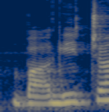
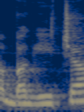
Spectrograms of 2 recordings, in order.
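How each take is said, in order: First: बागीचा with a long aa in the first syllable, baa-gee-chaa; wrong pronunciation. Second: बगीचा with a short a in the first syllable, ba-gee-chaa, said slowly; correct pronunciation. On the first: Teacher showing students the wrong way: बागीचा with a long first aa. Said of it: "बागीचा नहीं होता". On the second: Teacher modelling the right form for students: बगीचा with a short first a. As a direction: keep the first vowel of बगीचा short and clip it. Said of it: "बगीचा होता है". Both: Shown as a demonstration.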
